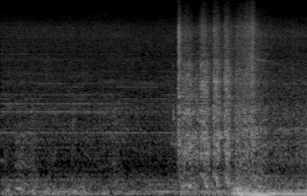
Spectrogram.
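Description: A Toyota Innova engine is cranked and catches, a short starter whir followed by the engine firing up into a rumbling idle, close and fairly loud after a quiet stretch.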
